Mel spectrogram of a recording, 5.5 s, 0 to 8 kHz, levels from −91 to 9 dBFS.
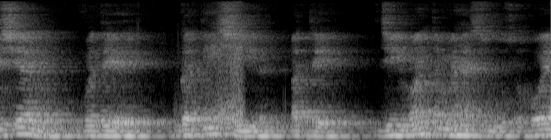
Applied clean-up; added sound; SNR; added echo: none; Squeak; 16 dB; reverberation time 1.0 s.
